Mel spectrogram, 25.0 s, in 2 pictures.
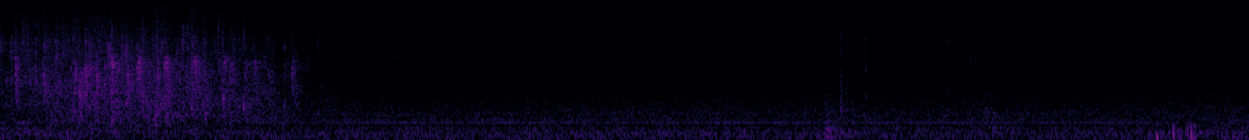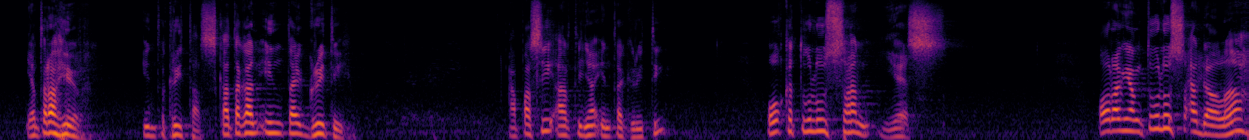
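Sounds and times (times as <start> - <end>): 
audience applause: 0.0 - 3.4
speech: 12.8 - 16.1, 17.6 - 19.2, 20.2 - 22.0, 23.5 - 24.9.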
